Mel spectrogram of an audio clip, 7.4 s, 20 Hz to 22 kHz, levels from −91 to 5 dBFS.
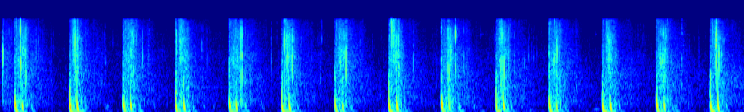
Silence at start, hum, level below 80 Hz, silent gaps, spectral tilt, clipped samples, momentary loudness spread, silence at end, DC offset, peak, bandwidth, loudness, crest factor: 0.05 s; none; -56 dBFS; none; -4 dB/octave; under 0.1%; 10 LU; 0.15 s; under 0.1%; -12 dBFS; 11.5 kHz; -39 LUFS; 28 dB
